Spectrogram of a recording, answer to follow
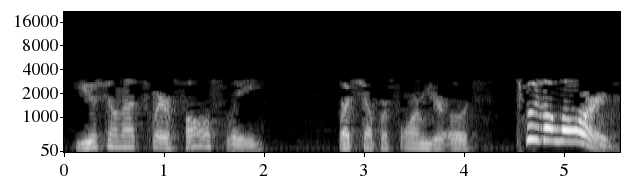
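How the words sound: The sentence is read with the emphasis deliberately shifted. Only oaths taken to the Lord must be kept. The speaker calls it wrong.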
